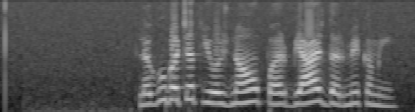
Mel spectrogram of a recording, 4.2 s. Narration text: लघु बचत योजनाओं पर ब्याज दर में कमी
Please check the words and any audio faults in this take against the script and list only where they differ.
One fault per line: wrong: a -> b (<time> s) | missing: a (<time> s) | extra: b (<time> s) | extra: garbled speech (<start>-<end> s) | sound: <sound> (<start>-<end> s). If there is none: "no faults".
no faults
